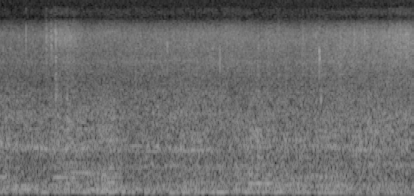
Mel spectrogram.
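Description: Steady low background rumble with a faint even hiss above it.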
